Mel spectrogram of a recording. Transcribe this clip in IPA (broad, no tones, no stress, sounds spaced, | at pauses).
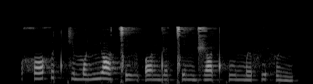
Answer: x ɔ x ʊ t c ɪ m ɔ ɲ ɒ ǀ ɪ v ʔ ɔ n d ɜ ǀ ɪ n d͡ʒ ɒ t k u m ə f ɪ h ʊ ɲ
